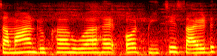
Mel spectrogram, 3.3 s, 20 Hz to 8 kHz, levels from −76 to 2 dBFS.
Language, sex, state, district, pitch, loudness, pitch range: Hindi, female, Madhya Pradesh, Katni, 220 Hz, -13 LUFS, 215-225 Hz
